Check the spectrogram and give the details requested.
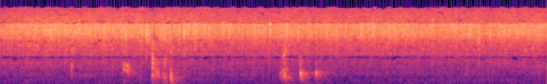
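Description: Onions, tomatoes, garlic and green chillies frying in oil in a nonstick pan: a steady sizzle.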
